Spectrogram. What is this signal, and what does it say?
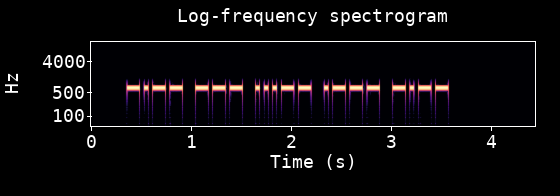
Morse code, heard as a keyed tone, about 28 wpm, 700 Hz. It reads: YO3JY
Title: DXCC-100 Call Signs - 5 Characters - Repeated 3x - 28wpm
